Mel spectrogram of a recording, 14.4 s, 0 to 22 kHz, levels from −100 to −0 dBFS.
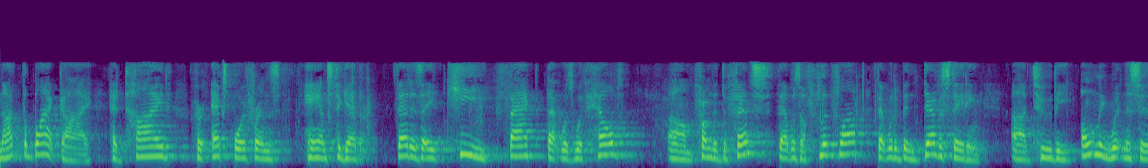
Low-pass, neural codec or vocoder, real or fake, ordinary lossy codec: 5.4 kHz; none; real; AAC, 32 kbps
